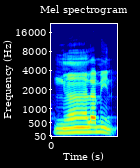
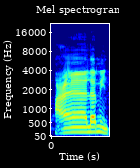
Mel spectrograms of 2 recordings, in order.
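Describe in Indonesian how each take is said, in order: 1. Kata ini dimulai dengan bunyi ng. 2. Kata ini dimulai dengan bunyi vokal biasa. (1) "tetap ngalamin" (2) "udah puluhan kali kita bilang alamin"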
